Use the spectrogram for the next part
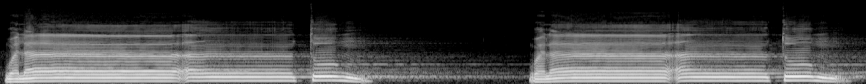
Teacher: huruf lam dibaca panjang lima harakat karena di atasnya terdapat tanda bacaan panjang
